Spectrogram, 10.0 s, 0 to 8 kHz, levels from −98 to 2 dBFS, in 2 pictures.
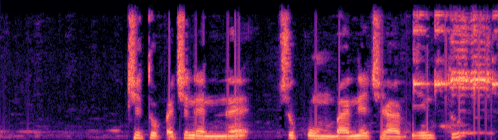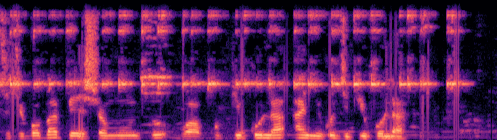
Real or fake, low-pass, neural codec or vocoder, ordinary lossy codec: real; 7.2 kHz; none; Opus, 64 kbps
